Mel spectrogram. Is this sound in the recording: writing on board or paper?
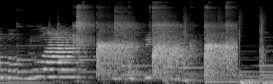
no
